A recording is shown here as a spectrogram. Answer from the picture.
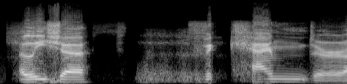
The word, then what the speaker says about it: Alicia Vikander: Starring Alicia Vikander, I think. Is that how you pronounce that? – Yeah.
